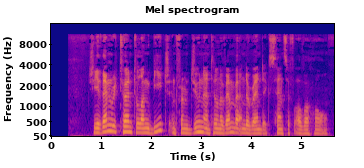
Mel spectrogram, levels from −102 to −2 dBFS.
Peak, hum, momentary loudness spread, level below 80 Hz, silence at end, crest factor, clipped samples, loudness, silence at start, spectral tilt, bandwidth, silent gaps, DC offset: -12 dBFS; none; 9 LU; -68 dBFS; 0 s; 22 dB; under 0.1%; -33 LUFS; 0.4 s; -4.5 dB/octave; 11.5 kHz; none; under 0.1%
